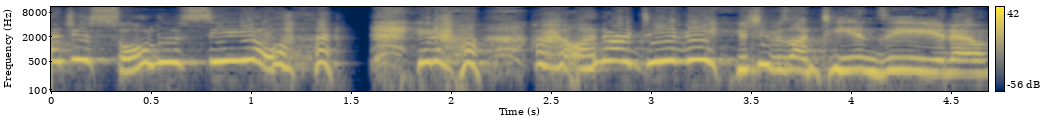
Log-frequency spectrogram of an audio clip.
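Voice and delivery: put-on excited Australian accent. Retelling what a friend said after seeing the speaker on TV, imitating Doreen's Australian accent. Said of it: "in her Australian accent".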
